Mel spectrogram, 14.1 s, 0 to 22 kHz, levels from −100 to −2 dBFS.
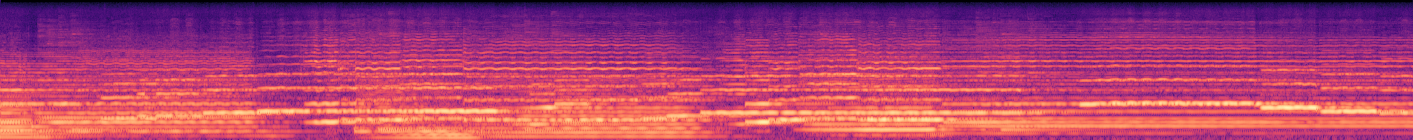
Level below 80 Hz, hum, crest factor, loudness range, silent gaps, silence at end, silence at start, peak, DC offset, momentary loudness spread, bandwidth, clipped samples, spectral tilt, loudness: -48 dBFS; none; 12 dB; 2 LU; none; 0 s; 0 s; 0 dBFS; under 0.1%; 6 LU; 16.5 kHz; under 0.1%; -4 dB/octave; -14 LUFS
